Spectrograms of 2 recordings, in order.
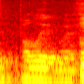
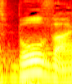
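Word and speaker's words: Buliwyf: Okay, it says Bully Wolf. – Yeah, but it's Bulvi is how they pronounce it in the film.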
